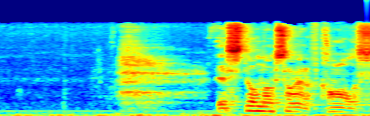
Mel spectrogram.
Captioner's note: sighing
